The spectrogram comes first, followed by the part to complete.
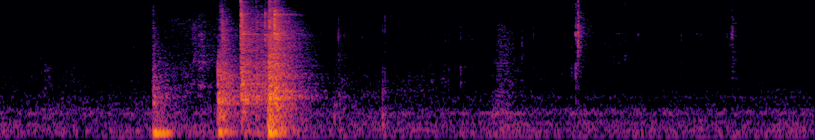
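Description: Die-cutting plates and a die being handled and set down: a few sharp clattering knocks about a second in, then a couple of faint clicks.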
